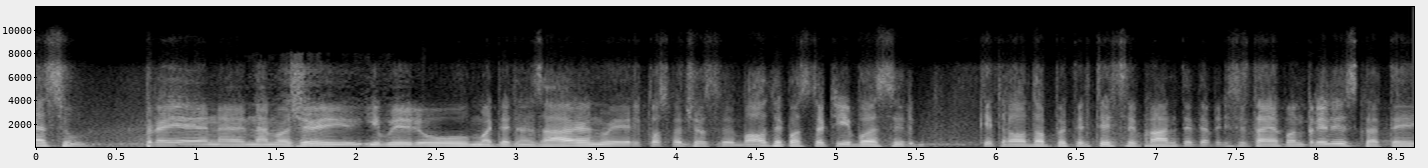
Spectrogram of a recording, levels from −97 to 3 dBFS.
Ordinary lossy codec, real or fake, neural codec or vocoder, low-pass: Opus, 24 kbps; fake; codec, 16 kHz, 0.5 kbps, X-Codec, HuBERT features, trained on general audio; 7.2 kHz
